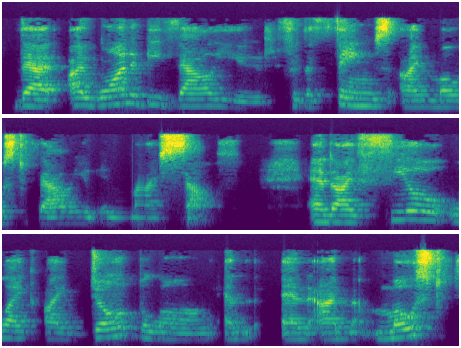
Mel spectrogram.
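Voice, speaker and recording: A woman's voice: fairly low pitch, rough recording. A woman speaking earnestly as a panel speaker, thinking aloud in long, flowing sentences. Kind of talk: reflective panel talk.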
